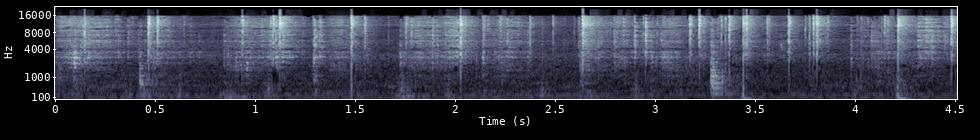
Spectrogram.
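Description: Whole coriander seeds, cumin and black peppercorns dry roasting in a pan, with a busy run of sharp clinks, taps and scraping stirs against the metal, close and fairly loud throughout.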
